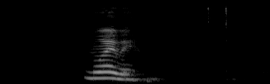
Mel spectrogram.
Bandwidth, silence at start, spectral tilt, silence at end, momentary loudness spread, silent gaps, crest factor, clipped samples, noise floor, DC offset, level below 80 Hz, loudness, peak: 16.5 kHz; 0.85 s; -3 dB/octave; 1.2 s; 25 LU; none; 20 dB; under 0.1%; -81 dBFS; under 0.1%; -90 dBFS; -34 LUFS; -20 dBFS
